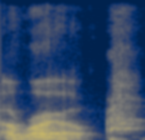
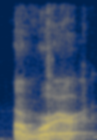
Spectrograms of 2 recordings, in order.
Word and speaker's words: Arroyo: My pronunciation. Arroyo. Elijah Arroyo. Arroyo.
